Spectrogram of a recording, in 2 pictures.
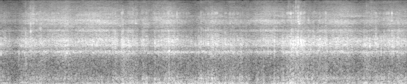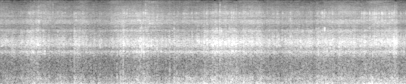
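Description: Small powerboat running through rough chop: water rushing and spraying along the hull, with wind buffeting the microphone. The noise is steady and grows a little louder in the last few seconds.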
